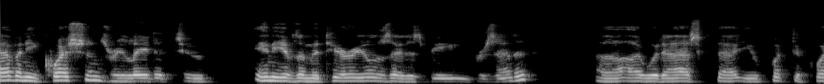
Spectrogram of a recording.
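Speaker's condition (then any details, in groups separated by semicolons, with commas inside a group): No condition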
